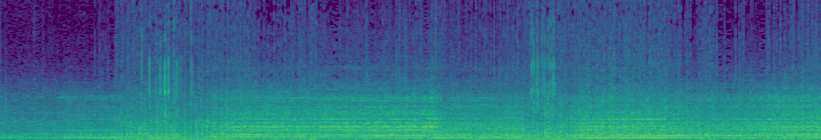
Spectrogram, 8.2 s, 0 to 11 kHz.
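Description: Fiat 500 Abarth's turbocharged 1.4-litre four-cylinder engine heard inside the cabin, accelerating hard on a race track: the engine note climbs in pitch and grows louder, breaks briefly for a gear change about five seconds in, then climbs again.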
